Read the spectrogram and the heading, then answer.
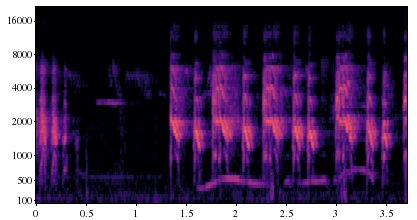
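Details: Fighting partridges in a calling contest: after a quiet start with faint whistles, loud rasping call bursts begin, repeated about twice a second, with a lower sliding tone underneath.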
